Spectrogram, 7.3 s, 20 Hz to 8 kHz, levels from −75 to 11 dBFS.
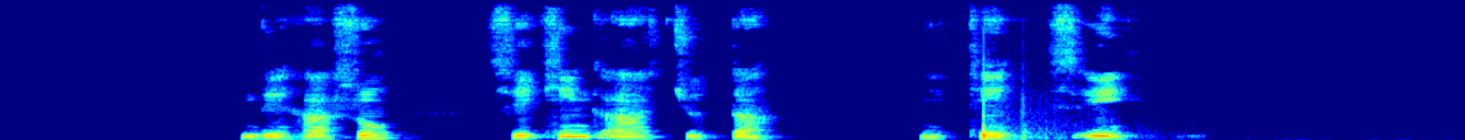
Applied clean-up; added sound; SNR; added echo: neural separator model SepFormer DNS4.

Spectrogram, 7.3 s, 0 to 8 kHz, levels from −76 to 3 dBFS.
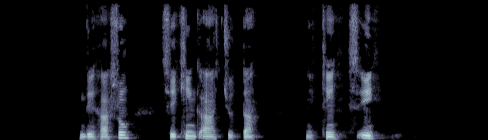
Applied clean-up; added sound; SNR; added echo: none; none; none; none.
